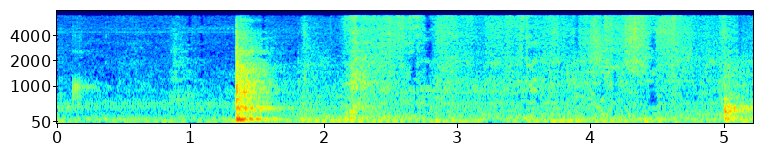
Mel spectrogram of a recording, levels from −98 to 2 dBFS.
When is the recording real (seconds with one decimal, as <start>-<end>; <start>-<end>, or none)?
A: 0.0-1.6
